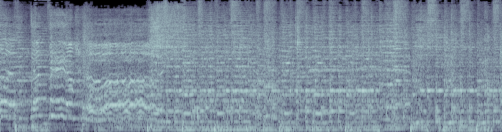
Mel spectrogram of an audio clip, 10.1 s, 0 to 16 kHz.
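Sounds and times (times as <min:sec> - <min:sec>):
live band playing pop song: 0:00.0 - 0:10.0.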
